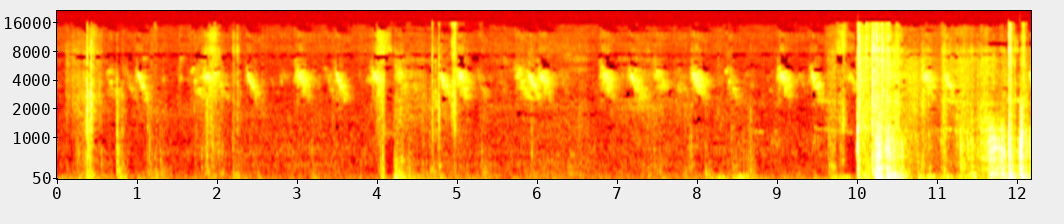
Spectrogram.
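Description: A small bird chirping over and over, short high chirps about two a second. About ten seconds in, a loud rustling, rumbling noise on the microphone covers it.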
